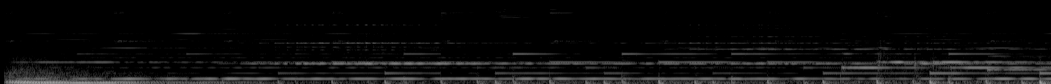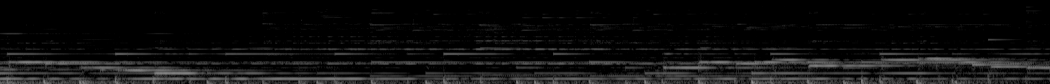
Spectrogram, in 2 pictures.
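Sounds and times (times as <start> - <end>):
music: 0.0 - 21.0.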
